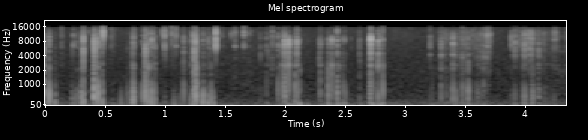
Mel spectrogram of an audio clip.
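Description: Long acrylic nails scratch a solid blue bar of soap held in the hand. The result is a quick, uneven run of quiet, dry, bright scratches with no ring, pausing briefly near the three-second mark before resuming more softly.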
